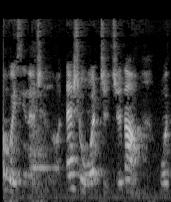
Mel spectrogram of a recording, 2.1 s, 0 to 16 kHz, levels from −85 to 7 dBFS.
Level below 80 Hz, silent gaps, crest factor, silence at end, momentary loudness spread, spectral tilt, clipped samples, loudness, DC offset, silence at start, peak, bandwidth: -66 dBFS; none; 20 dB; 0 s; 8 LU; -0.5 dB/octave; under 0.1%; -22 LUFS; under 0.1%; 0.05 s; -4 dBFS; 11.5 kHz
